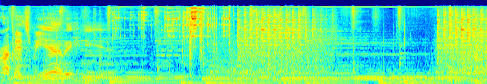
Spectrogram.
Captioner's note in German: Tasten klingeln; Zellentür klirrt auf; Zellentür knallt zu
